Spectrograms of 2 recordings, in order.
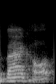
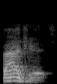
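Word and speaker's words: Bagehot: i found out about water baghot although it's actually pronounced badget um would recommend and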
